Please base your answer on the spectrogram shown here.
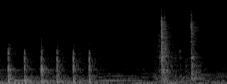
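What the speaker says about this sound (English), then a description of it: "walked up the driveway, and knocked on the front door." Knuckles rap on a front door in a quick run of about six knocks, then two sharper, louder knocks after a short pause, close and distinct.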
